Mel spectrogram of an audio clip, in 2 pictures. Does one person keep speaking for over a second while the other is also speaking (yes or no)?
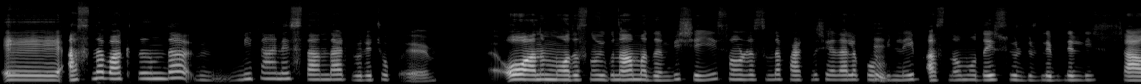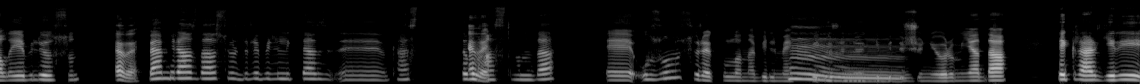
yes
